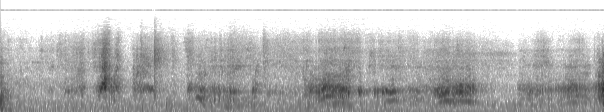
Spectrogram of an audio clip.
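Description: A soapy sponge rubbed around the inside of a ceramic mug, squeaking and scraping in irregular strokes, with a light knock about a second in.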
